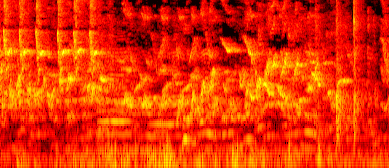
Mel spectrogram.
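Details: Young white-rumped shama singing as a lure for training, fast scratchy chatter with squawk-like notes and rising whistles, dense and continuous, low thumps behind.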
